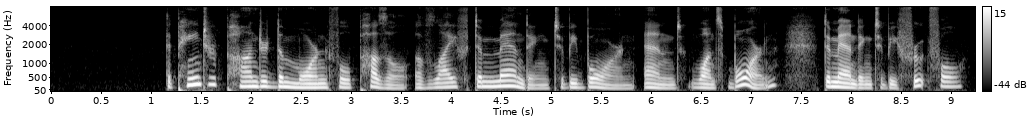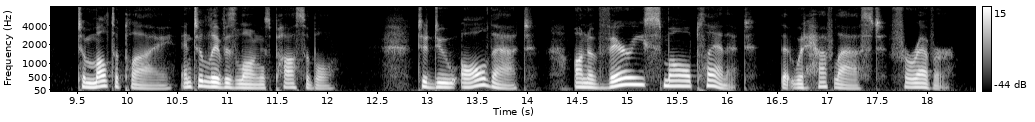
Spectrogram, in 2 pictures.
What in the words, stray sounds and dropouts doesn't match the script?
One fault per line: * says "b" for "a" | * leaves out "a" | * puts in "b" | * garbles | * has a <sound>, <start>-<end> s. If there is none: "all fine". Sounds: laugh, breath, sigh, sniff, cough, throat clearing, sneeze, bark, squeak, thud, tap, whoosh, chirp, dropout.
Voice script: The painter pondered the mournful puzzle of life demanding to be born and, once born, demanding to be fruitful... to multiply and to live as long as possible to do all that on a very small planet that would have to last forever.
* leaves out "to"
